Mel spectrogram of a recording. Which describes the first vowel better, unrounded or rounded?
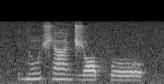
rounded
